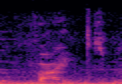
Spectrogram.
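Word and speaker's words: wyd: Original word for white rhino was vite. Vite means wide in Afrikaans, but over time it was misheard and mispronounced and it turned into the white rhino.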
